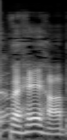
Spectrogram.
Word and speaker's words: Pereira: Pereira? – I say Pereira because that's how Pereira. In Brazil they would say it, because that's how you pronounce your R's as H's. So I think it's Pereira, but a lot of people call him Pereira.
